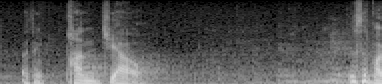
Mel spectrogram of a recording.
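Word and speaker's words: 判教: And so they worked out certain systems of interpretation that are called, I think, Panjiao. Is it my pronunciation all right? Okay. Panjiao, yeah.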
